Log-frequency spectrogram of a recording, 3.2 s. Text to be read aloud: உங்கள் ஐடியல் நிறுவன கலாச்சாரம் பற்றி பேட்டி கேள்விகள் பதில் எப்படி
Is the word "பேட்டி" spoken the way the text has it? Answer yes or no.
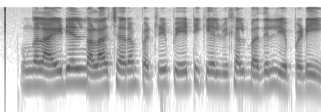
yes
